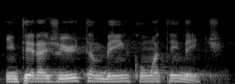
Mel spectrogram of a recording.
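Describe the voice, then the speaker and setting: A man's voice: mid-range voice, level tone, moderate pace, darkish tone, big-room sound. A man with a Brazilian Portuguese accent teaching an English lesson in a direct, chatty way, talking straight to the viewer. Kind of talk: casual online lesson.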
